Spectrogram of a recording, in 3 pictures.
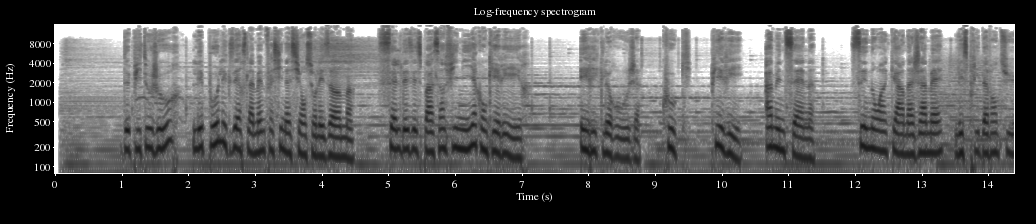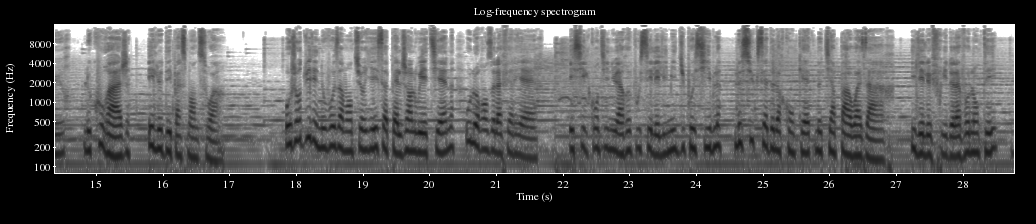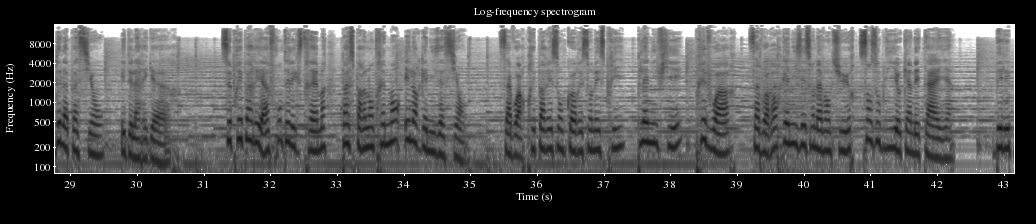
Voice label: Naturel evenementiel; Explorateurs

